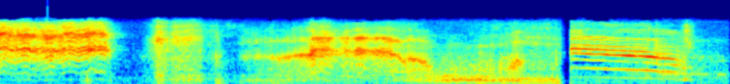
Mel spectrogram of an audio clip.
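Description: A cat's rough, noisy cries, then one clear meow falling in pitch about four seconds in.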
